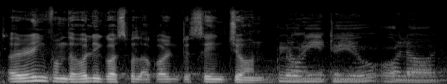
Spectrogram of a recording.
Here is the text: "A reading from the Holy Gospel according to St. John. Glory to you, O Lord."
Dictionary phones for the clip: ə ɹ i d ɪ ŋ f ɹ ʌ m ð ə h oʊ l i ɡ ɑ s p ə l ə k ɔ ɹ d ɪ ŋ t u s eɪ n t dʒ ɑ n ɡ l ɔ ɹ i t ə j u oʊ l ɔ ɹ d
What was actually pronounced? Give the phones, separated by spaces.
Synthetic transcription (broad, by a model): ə ɹ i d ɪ ŋ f ɹ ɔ m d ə h oʊ l i ɡ ɑ s p ə l ə k ɔ ɹ d ɪ ŋ t u s eɪ n t dʒ ɑ n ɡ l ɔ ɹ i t j u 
